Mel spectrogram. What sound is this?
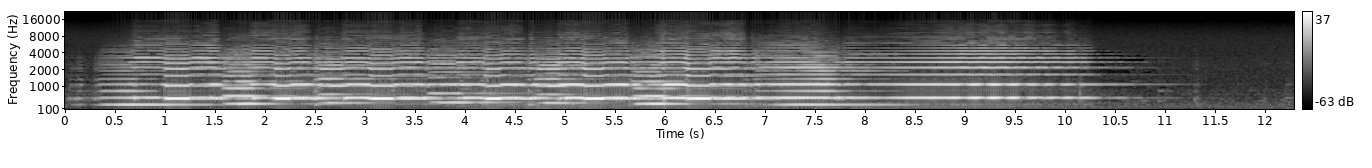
Baroque Phrases on Violin. Improvising some kind of D Major Scale going Up and/or Down while adding some Ornamentation.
